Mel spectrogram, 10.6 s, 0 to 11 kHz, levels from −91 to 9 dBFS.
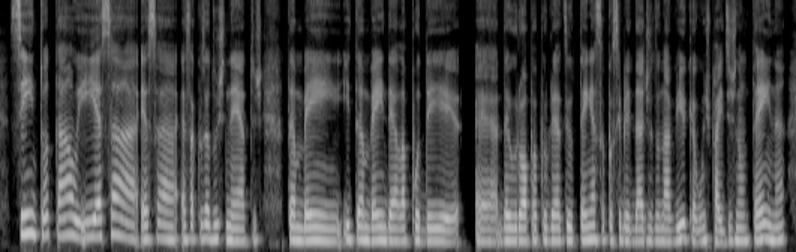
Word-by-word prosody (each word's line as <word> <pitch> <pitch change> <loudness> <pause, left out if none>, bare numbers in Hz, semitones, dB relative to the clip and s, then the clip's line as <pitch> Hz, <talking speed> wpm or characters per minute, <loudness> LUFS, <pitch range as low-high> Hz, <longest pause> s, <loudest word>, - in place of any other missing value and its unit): Sim, 255 +1 +5
total. 235 -1 -1
E 205 +2 +1
essa 220 -3 +1
essa 185 0 0
essa 180 +1 -3
coisa 190 +1 -1
dos 185 +1 -2
netos 165 0 -1 0.3
também, 165 -2 +2
e 185 - 0
também 170 -1 +2
dela 165 -1 +1
poder 160 -2 -1 0.2
eh, 155 0 -2
da 170 - 0
Europa 165 0 +2
para 170 - -4
o - - -4
Brasil 170 +1 0
tem 170 +1 0
essa 180 0 -1
possibilidade 165 -2 -3
do 165 - -5
navio 160 +4 0
que 180 - -6
alguns 160 +3 -3
países 160 0 -4
não 165 0 0
têm, 180 +2 +1
né, 175 +2 -1
170 Hz, 175 wpm, -23 LUFS, 165-185 Hz, 0.3 s, Sim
